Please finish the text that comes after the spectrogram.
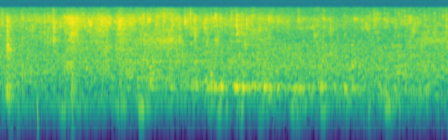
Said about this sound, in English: He's staring at you while he's filling up my water cup mm-hmm. which sounds like it's peeing.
